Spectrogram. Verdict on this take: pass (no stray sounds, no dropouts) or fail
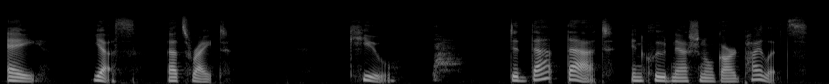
fail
